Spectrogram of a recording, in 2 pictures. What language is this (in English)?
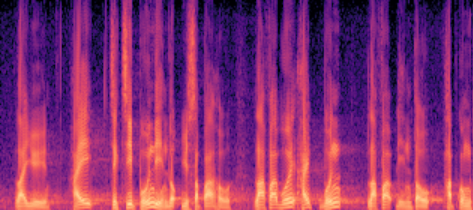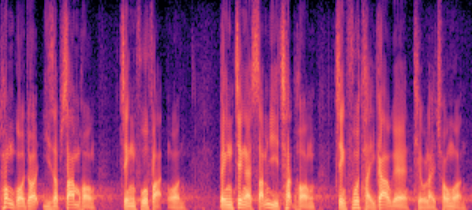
Cantonese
